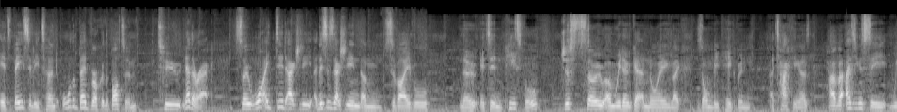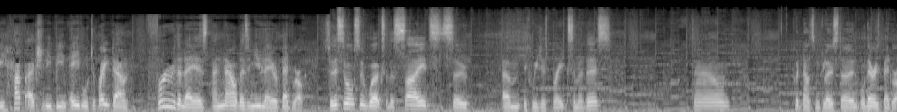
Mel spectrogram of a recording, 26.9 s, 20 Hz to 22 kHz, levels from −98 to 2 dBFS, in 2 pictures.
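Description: From 6.41 s to 18.41 s the adaptive stream switches to a lower bitrate. The quality changes abruptly with no gap, codec artefacts increase, and nothing remains above 12.4 kHz, which fits a low-rate HE-AAC stream. A spectrogram shows a flat ceiling across that stretch.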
